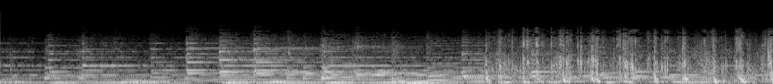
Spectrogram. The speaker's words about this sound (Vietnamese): đoàn dự cùng với ngữ yên cưỡi chung một con ngựa phóng qua không biết bao nhiêu vườn dâu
